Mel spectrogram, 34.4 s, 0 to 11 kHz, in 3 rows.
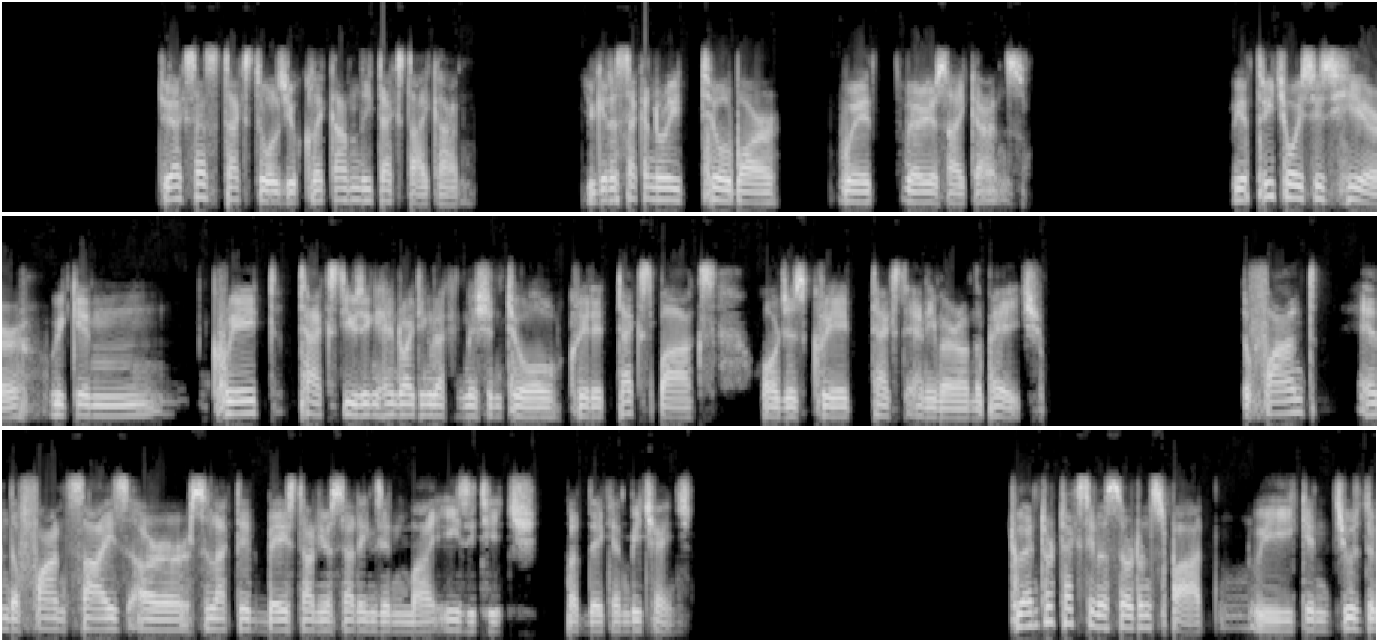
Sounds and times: Speech: 0:01.3 - 0:04.0, 0:04.8 - 0:08.6, 0:10.3 - 0:20.2, 0:21.8 - 0:28.7, 0:31.3 - 0:34.3.

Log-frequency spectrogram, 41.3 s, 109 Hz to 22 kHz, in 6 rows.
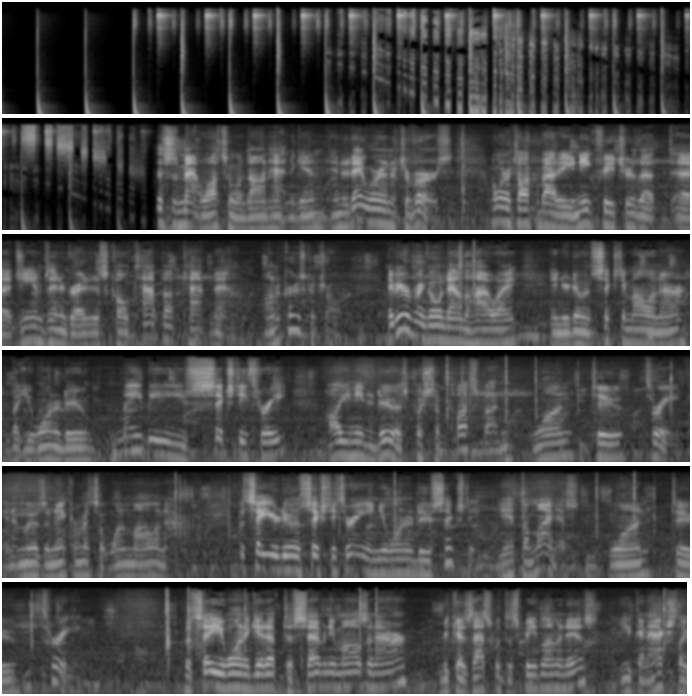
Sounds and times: Speech: 0:08.4 - 0:35.6, 0:36.2 - 0:41.2.

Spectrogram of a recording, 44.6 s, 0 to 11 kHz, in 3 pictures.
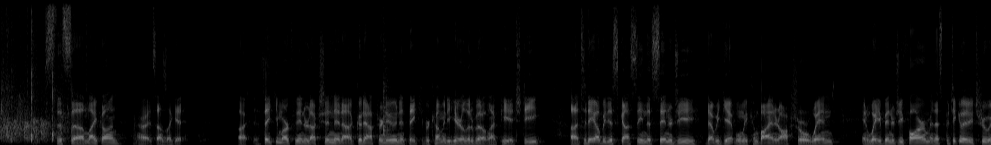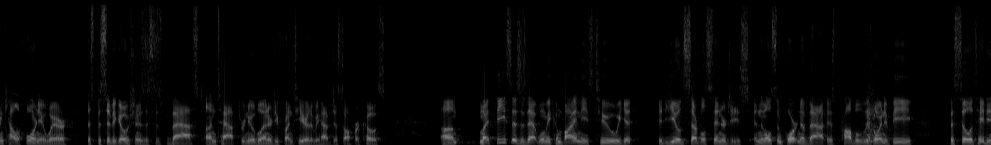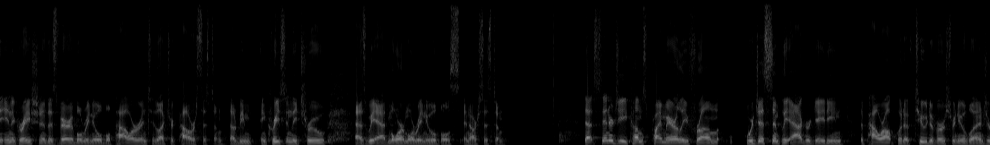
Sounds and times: Speech: 0:00.7 - 0:02.8, 0:03.6 - 0:20.7, 0:21.4 - 0:37.4, 0:38.5 - 0:44.5.

